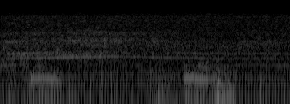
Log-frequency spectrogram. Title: Kitty Cat Snoring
